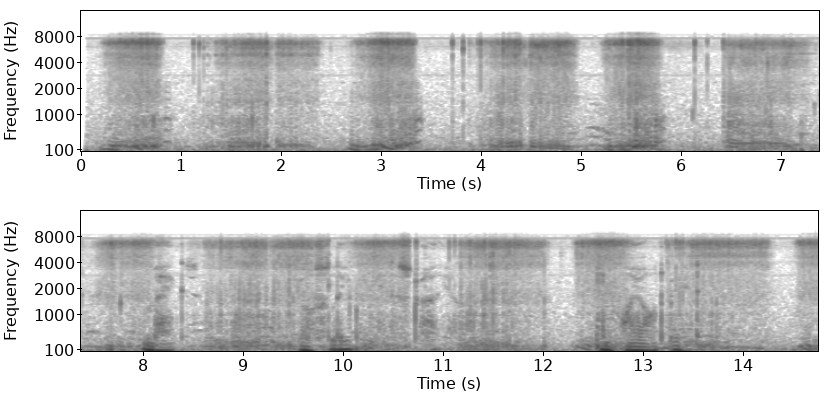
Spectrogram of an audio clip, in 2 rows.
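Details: At 15 weeks, asleep sprawled across the bed: repeated rough breathing with low fluttering snores on several breaths over steady room noise; snoring during sleep.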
